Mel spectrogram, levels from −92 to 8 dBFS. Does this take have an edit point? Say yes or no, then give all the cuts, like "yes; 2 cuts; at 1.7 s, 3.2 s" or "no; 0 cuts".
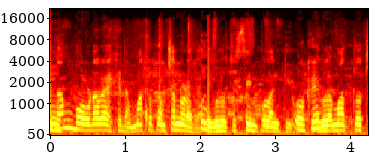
yes; 1 cut; at 2.3 s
